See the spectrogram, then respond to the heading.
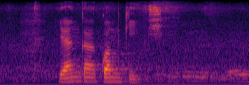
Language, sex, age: South Ndebele, male, 23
